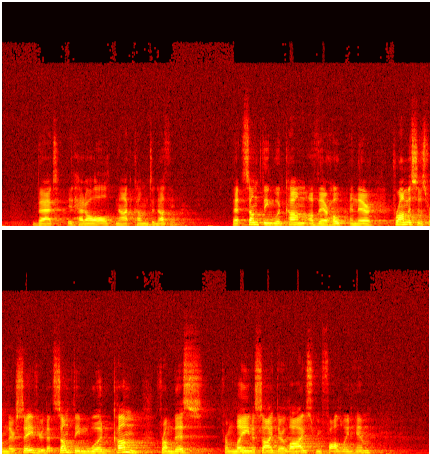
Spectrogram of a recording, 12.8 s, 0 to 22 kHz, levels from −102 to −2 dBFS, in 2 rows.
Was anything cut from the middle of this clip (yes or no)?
no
